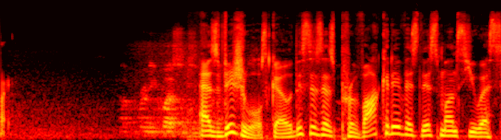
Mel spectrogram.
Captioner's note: voice-over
